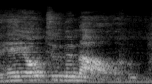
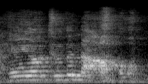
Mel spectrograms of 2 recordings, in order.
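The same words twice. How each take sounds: First: Slow, "Hell to the no" stretched word by word; slow emphatic refusal; drawn-out hell to the no. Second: Slow, each word stretched; slow emphatic refusal; drawn-out hell to the no. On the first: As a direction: lean into "Hell to the no" slowly. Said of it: "let y'all type that". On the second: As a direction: spell out "Hell to the no" slowly and firmly. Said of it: "Somebody type". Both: Shown as a demonstration.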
